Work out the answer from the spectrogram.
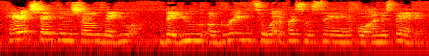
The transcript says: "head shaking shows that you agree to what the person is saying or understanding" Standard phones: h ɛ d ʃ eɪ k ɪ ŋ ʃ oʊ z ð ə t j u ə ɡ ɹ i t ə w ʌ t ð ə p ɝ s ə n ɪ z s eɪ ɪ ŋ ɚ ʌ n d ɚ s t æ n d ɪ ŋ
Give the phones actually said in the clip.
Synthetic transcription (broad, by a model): h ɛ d ʃ eɪ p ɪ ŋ ʃ oʊ z ð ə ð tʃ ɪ ə ɡ ɹ i t ə w ʌ t ð ə p ɝ s ə n ɪ z s eɪ ɪ ŋ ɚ ʌ n d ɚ s t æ n d ɪ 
